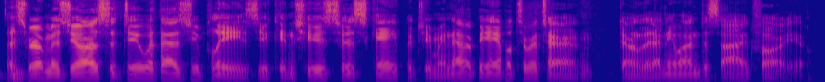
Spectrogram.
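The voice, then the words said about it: Old-timey radio announcer voice. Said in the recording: “That's supposed to be my old timey radio voice”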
